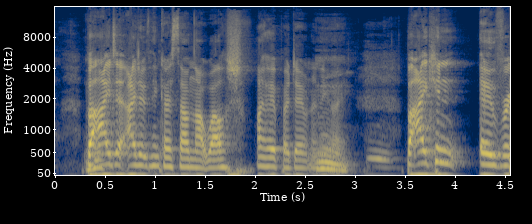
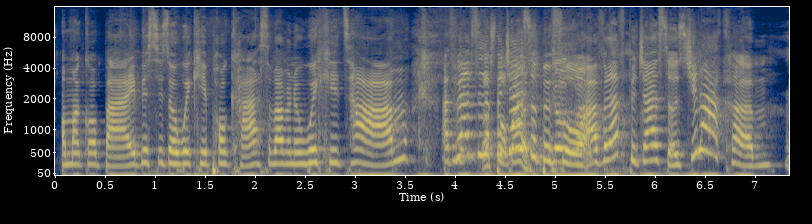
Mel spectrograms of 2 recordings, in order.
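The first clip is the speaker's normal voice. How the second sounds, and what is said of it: Put-on Essex accent. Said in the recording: “I can do a really good Essex accent ... Go and do Essex. ... That sounds really good.”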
